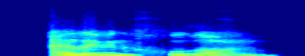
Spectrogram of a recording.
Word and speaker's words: Holon: Holon, it's H-O-L-O-N, Holon.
